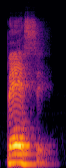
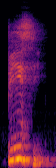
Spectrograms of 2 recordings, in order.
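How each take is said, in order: First: The vowel is wide open, like e. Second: The vowel is close, like i. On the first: "Tampoco va a ser el otro extremo" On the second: "nunca va a sonar Pisi"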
